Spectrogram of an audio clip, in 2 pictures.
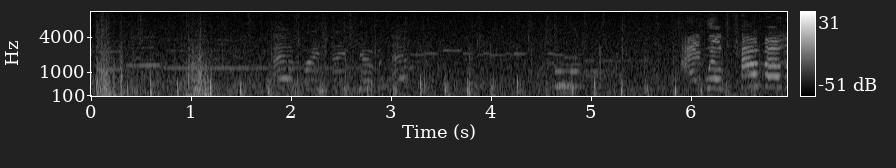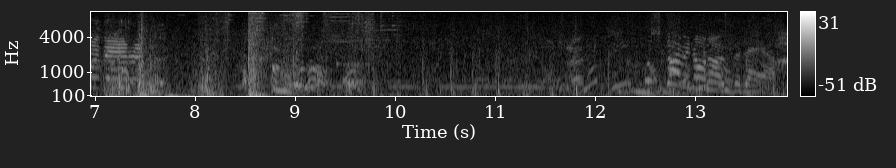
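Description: Footsteps thud quickly on the ground.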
